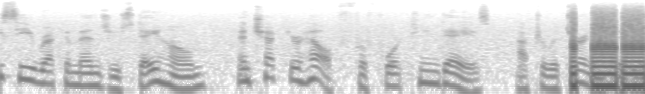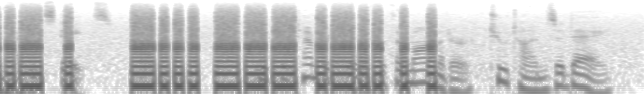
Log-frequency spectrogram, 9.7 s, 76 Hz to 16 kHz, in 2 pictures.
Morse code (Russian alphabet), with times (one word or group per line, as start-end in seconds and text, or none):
4.3-5.4 ЕЩЕ
5.8-8.1 БОЛЕЕ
